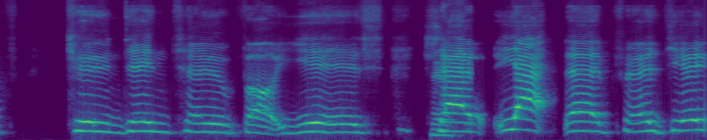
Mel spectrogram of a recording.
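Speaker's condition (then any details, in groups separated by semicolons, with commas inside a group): Cerebral palsy; ataxic type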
